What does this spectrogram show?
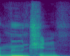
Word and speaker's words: München: What Munich, or München, the way they pronounce it, that's was the capital at the time.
